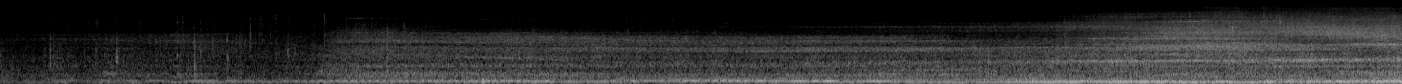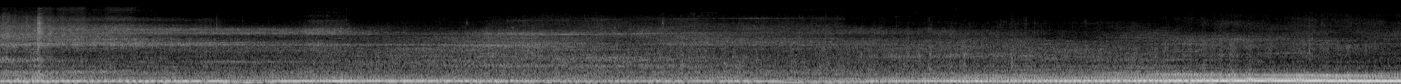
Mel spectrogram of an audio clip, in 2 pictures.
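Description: A slow line of vehicles driving past, semi-truck tractors and pickup trucks among them, engines running low and steady. The sound builds gradually and is loudest near the end as a pickup comes close.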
